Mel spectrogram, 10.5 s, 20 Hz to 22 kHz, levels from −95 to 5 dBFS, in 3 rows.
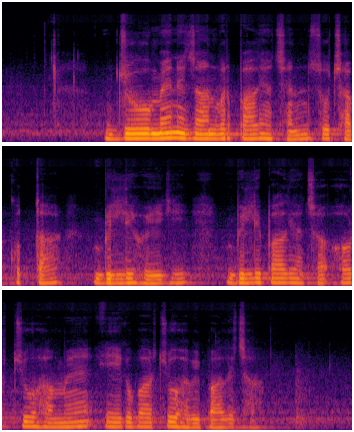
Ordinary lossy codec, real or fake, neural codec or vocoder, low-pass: Opus, 24 kbps; real; none; 14.4 kHz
